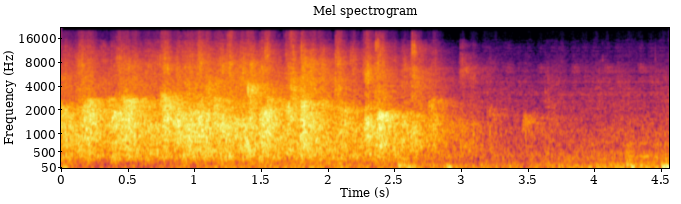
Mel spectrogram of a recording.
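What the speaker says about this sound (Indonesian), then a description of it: "Yang setuju kasih tepuk tangan untuk Tuhan Yesus." Church congregation applauding during a sermon, a dense steady clapping that holds loud for about three seconds, then thins and fades toward the end.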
